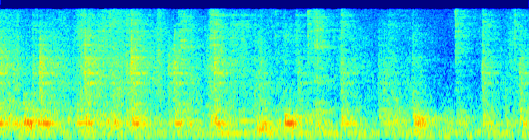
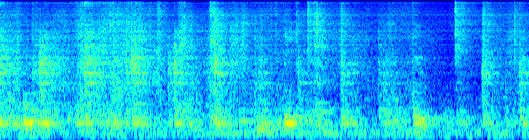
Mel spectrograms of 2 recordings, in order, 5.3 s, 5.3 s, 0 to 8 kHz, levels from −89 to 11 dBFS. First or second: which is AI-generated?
second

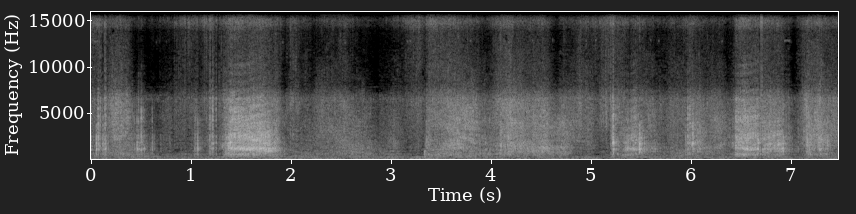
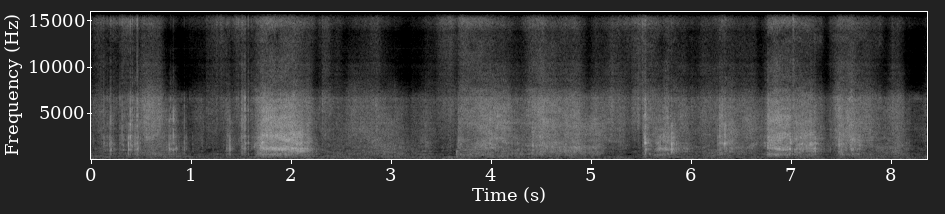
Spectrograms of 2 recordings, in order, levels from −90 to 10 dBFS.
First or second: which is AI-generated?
second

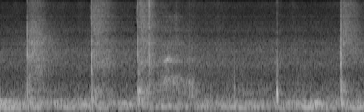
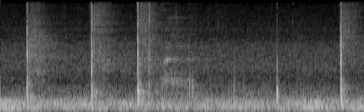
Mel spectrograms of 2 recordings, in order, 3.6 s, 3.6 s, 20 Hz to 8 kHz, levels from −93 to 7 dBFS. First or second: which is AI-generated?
first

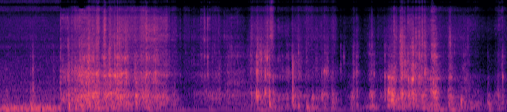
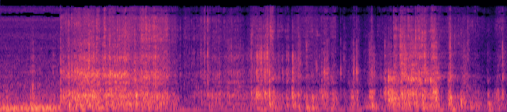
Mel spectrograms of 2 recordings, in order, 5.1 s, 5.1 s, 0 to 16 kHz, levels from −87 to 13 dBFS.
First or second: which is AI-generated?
first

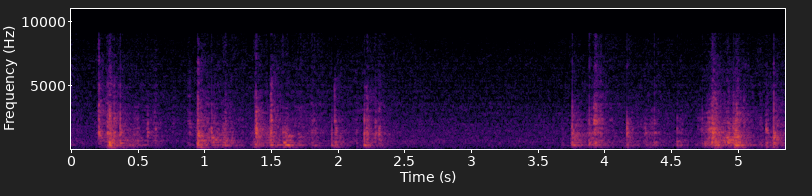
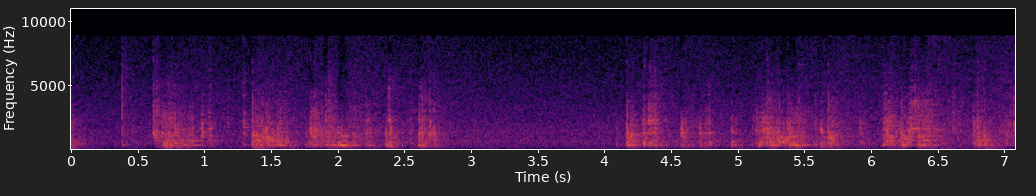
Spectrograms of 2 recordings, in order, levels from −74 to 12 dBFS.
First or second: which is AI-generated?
first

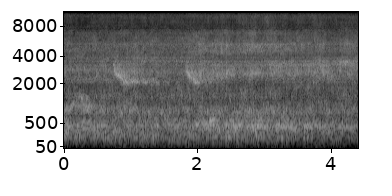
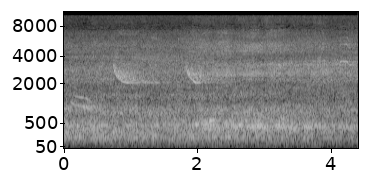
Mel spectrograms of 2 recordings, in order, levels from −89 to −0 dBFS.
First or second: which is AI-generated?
first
